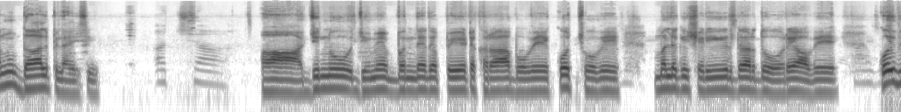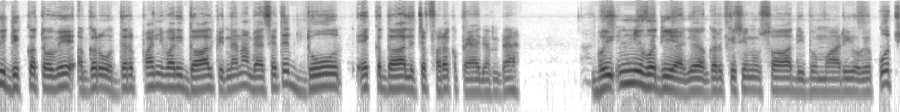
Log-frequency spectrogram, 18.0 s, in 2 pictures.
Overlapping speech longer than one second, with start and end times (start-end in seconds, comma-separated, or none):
none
